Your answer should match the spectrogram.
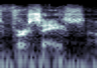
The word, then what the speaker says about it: Versace: It's Versace.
